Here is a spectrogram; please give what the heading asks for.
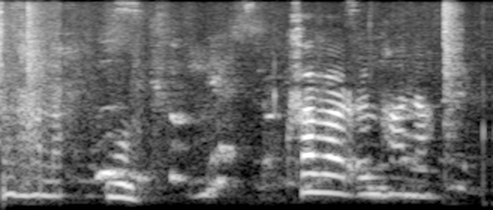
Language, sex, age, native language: Icelandic, male, 10, Czech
